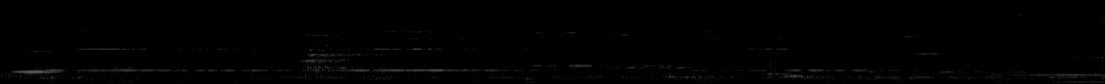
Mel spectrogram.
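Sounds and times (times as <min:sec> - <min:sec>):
faint ringing background music: 0:00.0 - 0:11.0.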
